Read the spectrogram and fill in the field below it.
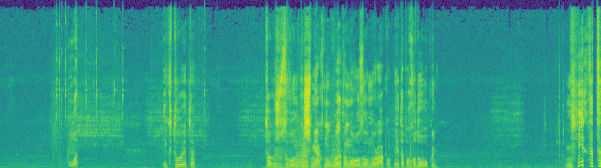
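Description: A fishing reel whirs as line is reeled in.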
